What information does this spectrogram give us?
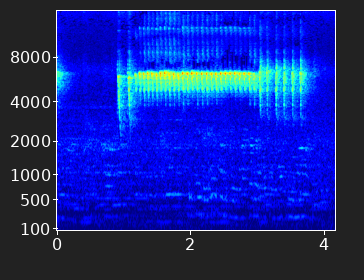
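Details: Harsh-style tutor recording of a yellow-vented bulbul for training other songbirds: quiet start, then a strong, fast, high trilling rattle for about two seconds, ending in slower spaced ticks.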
